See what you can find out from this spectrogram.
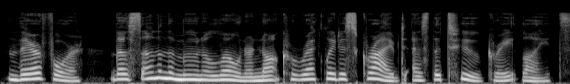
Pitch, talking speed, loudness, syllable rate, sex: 210 Hz, 170 wpm, -14 LUFS, 5.0 syllables/s, female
